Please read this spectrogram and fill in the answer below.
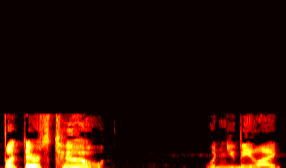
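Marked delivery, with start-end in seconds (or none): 0.0-1.0 high, mock-cheerful selling; upbeat spin. Host defends bad pizzas to his date, mock upbeat. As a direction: pitch it up like a feeble sales spin. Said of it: "And I was like".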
